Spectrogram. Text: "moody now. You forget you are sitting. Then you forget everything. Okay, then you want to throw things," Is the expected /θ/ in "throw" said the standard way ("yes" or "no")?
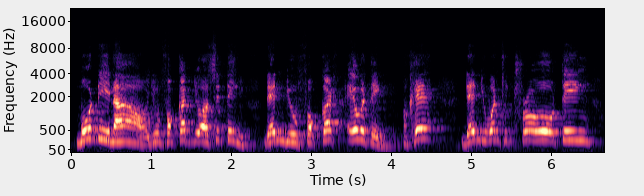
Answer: no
